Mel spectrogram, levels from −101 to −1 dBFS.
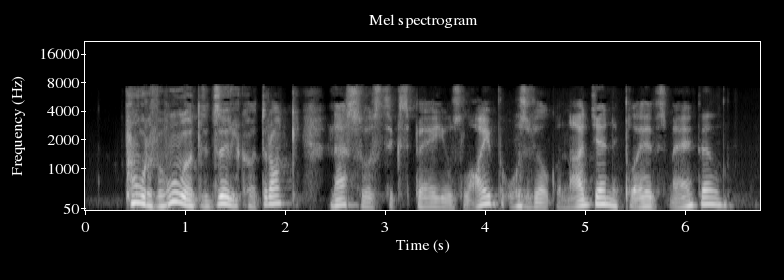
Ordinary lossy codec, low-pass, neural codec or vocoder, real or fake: MP3, 48 kbps; 7.2 kHz; codec, 16 kHz, 4 kbps, X-Codec, HuBERT features, trained on LibriSpeech; fake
